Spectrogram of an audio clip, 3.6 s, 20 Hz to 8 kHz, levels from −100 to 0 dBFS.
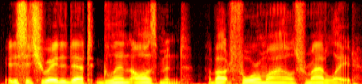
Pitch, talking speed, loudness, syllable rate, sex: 105 Hz, 180 wpm, -18 LUFS, 5.6 syllables/s, male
